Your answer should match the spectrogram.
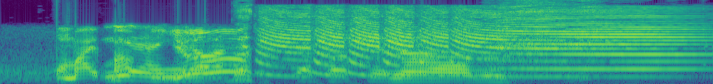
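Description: A blaring air horn sound effect with rich, buzzy harmonics, opening with a wavering, warbling tone before settling into a loud, steady blast that holds for a couple of seconds and then fades.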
